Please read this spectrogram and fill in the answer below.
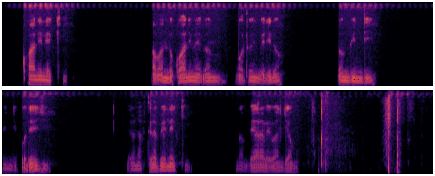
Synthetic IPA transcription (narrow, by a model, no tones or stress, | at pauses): kʰwalilekʰːi | ʔa̰mandukwalimɛɗɔnhɔ̰toimɓḛɗḭɗɔ | ɗɔnbindi | bindipɔɗḛːd͡ʒi | ɓɛɗɔnaftiɗabɛlekʰːi | ŋɡamɓɛjaɾabɛ̰baɲd͡ʒa̰mu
